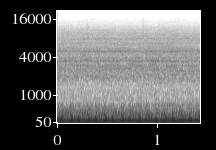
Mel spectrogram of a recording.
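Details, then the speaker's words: Toyota 1UZ-FE V8 swapped into a Land Cruiser: low lumpy idle with uneven stumbling pulse, some cylinders not firing; timing roughly right. "nous avons du travail je ne suis pas sûr d'avoir bien compris mais nous avons globalement raison donc le timing est à peu près correct"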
